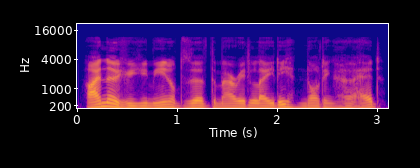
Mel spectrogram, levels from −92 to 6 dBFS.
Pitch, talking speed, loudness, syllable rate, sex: 110 Hz, 230 wpm, -21 LUFS, 6.0 syllables/s, male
